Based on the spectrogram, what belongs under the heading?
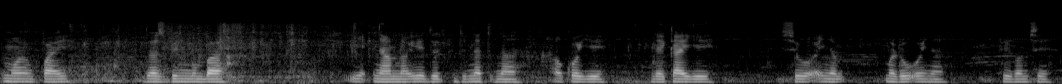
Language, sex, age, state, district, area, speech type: Manipuri, male, 18-30, Manipur, Chandel, rural, spontaneous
